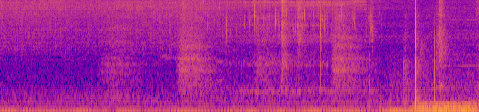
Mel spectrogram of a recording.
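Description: Tap water running in a thin stream into a sink, with scattered drips and ticks. About six seconds in a sharp click sounds, and a loud low hum starts at once.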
